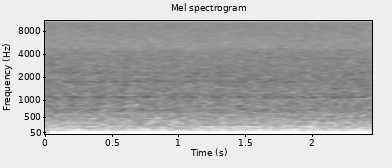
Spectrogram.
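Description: Steady background hiss, room tone with no distinct sounds standing out of it.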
